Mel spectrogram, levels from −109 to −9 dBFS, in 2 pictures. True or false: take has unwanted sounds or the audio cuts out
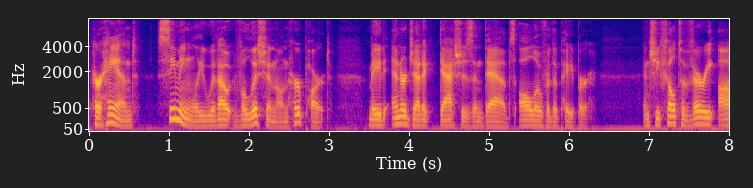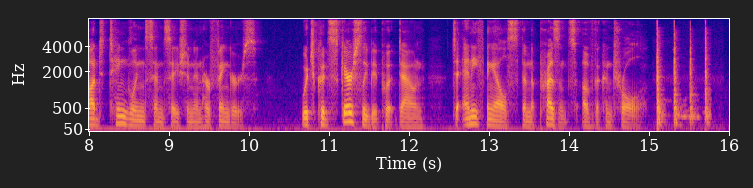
true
